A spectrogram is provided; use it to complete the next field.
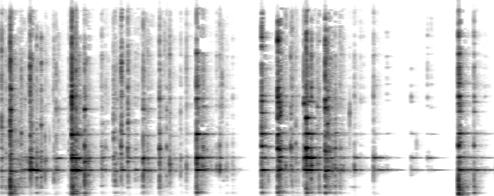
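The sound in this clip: A spoon stirring a cocktail in a glass gives many bright, ringing clinks in irregular clustered runs, broken by brief pauses, with no talk over it.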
